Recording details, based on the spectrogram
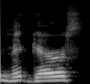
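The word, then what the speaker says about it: Mick Garris: to see if you can I say okay Mick Garis correct said it correctly I think it's uh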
